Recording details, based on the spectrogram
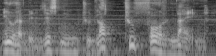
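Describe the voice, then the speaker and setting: A man's voice: mid-range voice, animated, normal speed, vocal fry, warm tone, soft background music. A man working as an announcer, reading scripted credits for an audio drama.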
